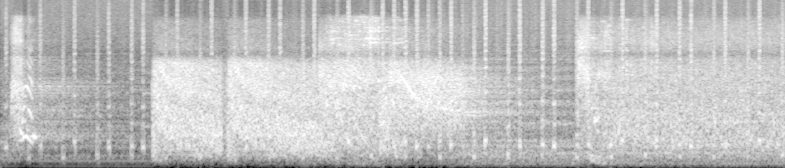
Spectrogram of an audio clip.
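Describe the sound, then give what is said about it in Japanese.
Gunfire: a rapid run of many sharp shots over a loud, dense roar that keeps going for the whole eight seconds, with a few heavier bursts along the way. “構わんから撃て。”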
